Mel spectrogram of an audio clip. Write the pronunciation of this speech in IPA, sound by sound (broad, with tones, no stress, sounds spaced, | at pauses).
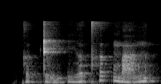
k ə˨˩ k̚ ʈ ɨ˨˩˨ j ʔ i˨˩˦ ə̯ t̪ʰ ə˦˥ k̚ m a˨˩˦ n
